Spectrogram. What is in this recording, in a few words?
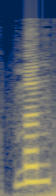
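"men", Mandarin, neutral tone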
